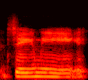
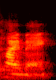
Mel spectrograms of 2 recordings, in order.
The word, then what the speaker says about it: Jaime: Yeah, and our favorite Jamie Camel from I think it's Jaime. I think he pronounces it Jaime. It is Jaime, you're right.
